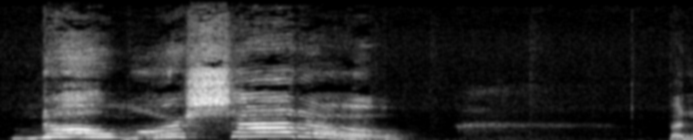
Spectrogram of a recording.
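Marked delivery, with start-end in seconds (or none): 0.0-2.1 high, loud and slow triumph; relieved Bear. Acted. Bear relieved his shadow is gone, slow. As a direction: savour it, drawn out and glad. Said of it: "sighed Bear".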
